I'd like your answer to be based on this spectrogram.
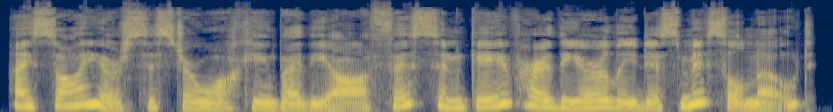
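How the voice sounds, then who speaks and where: A woman voicing a fussy older female school receptionist who chatters primly and quickly. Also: mid-range voice, very animated, a little mellow, no room sound, clean studio sound. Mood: fussing.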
